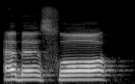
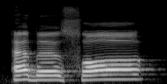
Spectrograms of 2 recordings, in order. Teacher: Твердое произношение сад, после которой долгота в размере двух огласовок, естественно, удлинение фатха. Абсаруха. Долгота в размере двух огласовок, естественно, удлинение фатхи.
